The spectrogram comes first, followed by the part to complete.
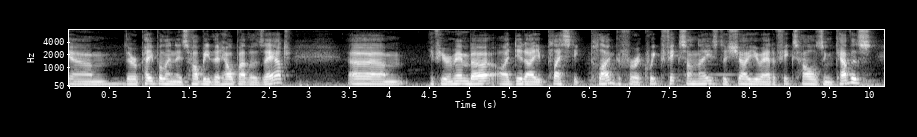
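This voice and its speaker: A man presenting his hobby restorations in a casual show-and-tell, speaking haltingly with frequent pauses between short phrases. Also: mid-range voice, fairly bright tone. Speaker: radio restoration hobbyist and vlogger.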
